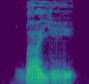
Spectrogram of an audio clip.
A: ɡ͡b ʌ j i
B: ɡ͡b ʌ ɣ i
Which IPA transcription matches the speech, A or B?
A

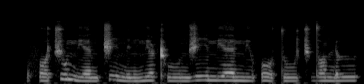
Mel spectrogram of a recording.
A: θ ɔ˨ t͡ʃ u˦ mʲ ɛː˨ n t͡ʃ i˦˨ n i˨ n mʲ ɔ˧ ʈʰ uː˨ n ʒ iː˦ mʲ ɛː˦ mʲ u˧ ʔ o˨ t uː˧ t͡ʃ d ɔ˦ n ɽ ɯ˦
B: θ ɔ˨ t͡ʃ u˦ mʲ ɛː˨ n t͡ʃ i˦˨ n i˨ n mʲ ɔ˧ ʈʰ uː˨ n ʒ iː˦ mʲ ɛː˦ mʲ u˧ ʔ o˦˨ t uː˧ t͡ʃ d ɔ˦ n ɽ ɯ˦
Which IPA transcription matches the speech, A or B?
B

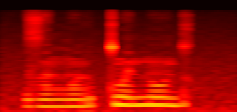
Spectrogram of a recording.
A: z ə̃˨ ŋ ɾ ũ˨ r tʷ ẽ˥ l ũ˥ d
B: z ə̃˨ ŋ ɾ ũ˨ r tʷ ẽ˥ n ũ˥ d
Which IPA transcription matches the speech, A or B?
B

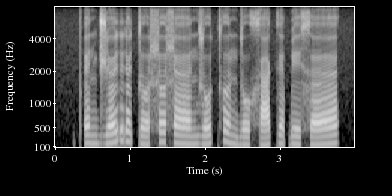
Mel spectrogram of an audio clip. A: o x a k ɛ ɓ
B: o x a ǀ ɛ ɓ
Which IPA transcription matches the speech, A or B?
A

